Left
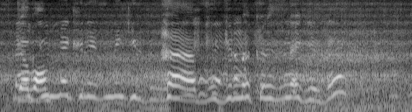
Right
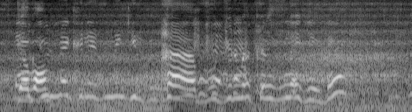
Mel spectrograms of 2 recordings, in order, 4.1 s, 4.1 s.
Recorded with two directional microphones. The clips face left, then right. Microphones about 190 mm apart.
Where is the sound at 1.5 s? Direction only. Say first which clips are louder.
Even; 20° left (ahead or behind).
